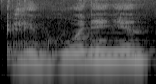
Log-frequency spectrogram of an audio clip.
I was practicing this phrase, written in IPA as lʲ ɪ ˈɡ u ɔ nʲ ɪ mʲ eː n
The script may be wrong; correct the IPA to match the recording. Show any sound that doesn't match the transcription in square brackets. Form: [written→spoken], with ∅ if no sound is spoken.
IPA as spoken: lʲ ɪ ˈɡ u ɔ nʲ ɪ [mʲ→nʲ] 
